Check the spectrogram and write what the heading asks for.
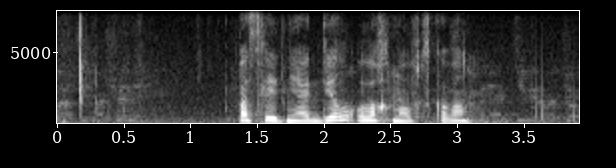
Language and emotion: Russian, neutral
